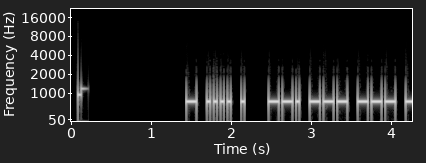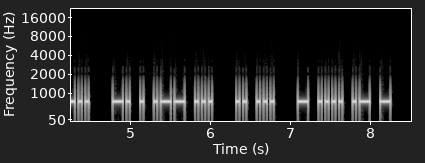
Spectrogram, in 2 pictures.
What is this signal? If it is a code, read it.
Morse code, heard as a keyed tone, about 28 wpm, 700 Hz. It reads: THE GOOD NEWS IS THAT
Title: Sets of 5 Words 28wpm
